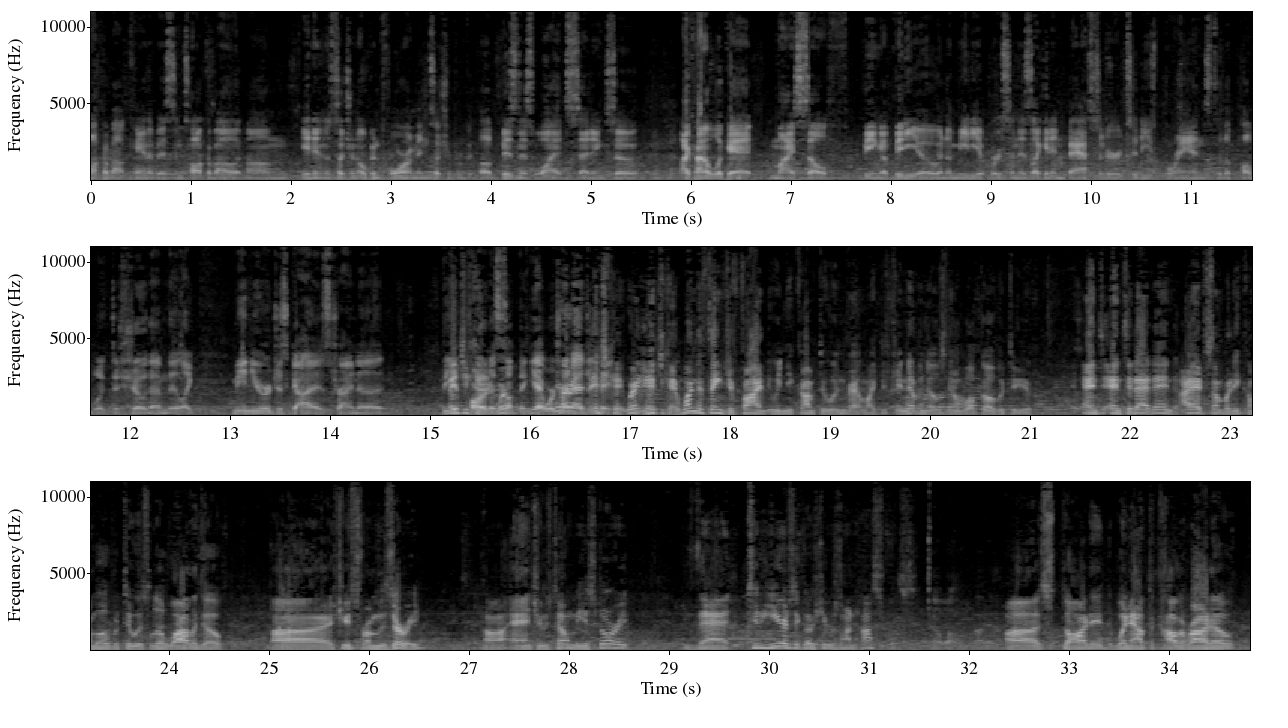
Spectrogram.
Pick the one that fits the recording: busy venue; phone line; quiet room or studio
busy venue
